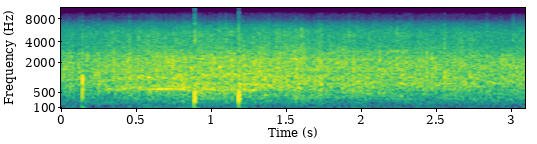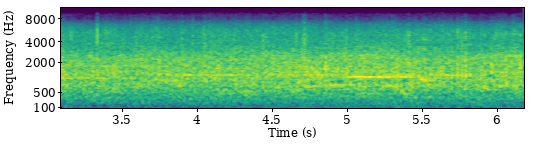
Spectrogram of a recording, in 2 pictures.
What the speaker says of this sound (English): I think we all just need to take a minute just to applaud him.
